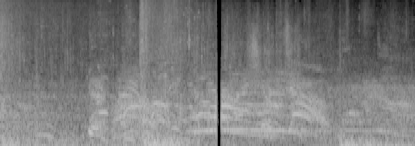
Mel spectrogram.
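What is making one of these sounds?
Swords clash in a close fight.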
